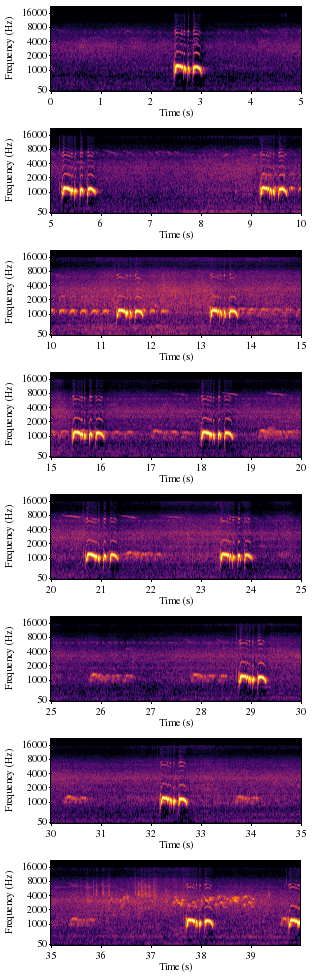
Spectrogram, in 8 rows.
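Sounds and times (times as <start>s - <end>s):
dove cooing: 2.4s - 3.1s, 5.2s - 6.0s, 9.2s - 22.5s, 23.2s - 24.8s, 25.8s - 26.8s, 27.8s - 29.5s, 30.2s - 31.0s, 32.1s - 32.9s, 33.6s - 34.5s, 35.2s - 36.0s, 37.5s - 38.4s, 39.6s - 39.9s
faint distant dove coos: 27.8s - 29.4s.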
